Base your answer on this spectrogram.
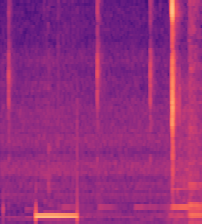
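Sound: telephone call connecting tone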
